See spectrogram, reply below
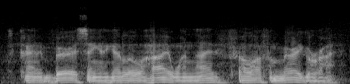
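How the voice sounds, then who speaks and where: An actor playing a nervous, evasive American cab driver under police questioning in a 1950s radio crime drama. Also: male voice, sits low, fairly even intonation, quick pace, close to an everyday voice. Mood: uneasy, defensive. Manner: evasive, slangy, ingratiating. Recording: vintage radio recording, faint hiss.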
